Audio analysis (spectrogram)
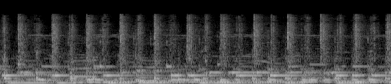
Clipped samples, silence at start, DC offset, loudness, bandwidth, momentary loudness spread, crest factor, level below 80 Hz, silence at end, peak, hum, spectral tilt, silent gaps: under 0.1%; 0 s; under 0.1%; -24 LUFS; 11.5 kHz; 1 LU; 16 dB; -32 dBFS; 0 s; -6 dBFS; none; -5 dB/octave; none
